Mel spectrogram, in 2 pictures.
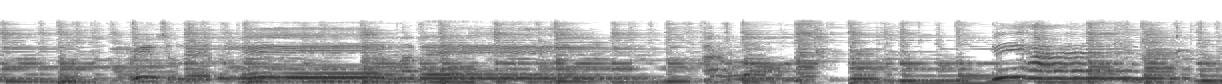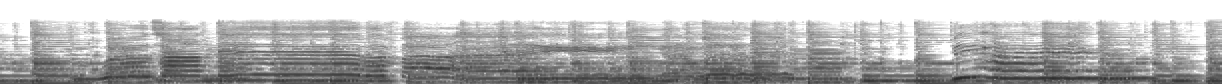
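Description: Acoustic guitar strummed steadily, with a man singing over it and holding long notes at times.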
